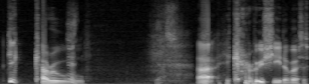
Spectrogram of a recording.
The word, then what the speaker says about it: Hikaru: I us pronounce itar I was going to pronounce it the way um hiar what's her name Dasha pronounces it Hikaru yes uh Hikaru shida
